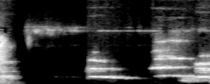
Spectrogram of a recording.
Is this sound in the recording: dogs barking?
yes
